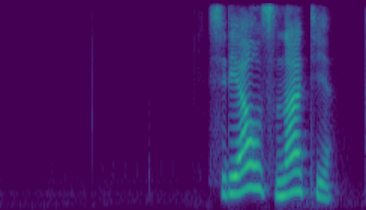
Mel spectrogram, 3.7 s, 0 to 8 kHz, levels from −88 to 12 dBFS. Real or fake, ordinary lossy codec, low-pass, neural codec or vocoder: fake; none; 7.2 kHz; codec, 16 kHz in and 24 kHz out, 0.9 kbps, LongCat-Audio-Codec, fine tuned four codebook decoder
